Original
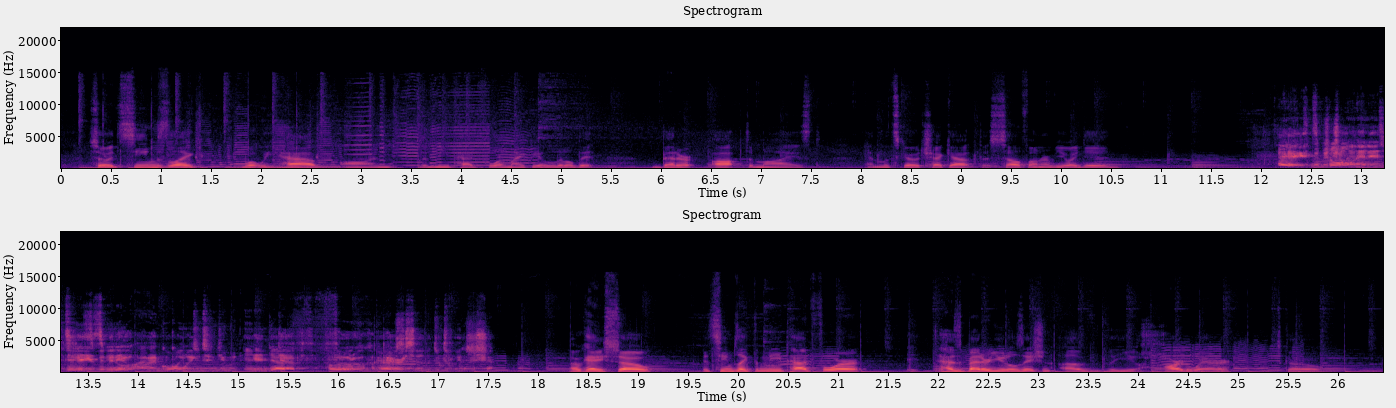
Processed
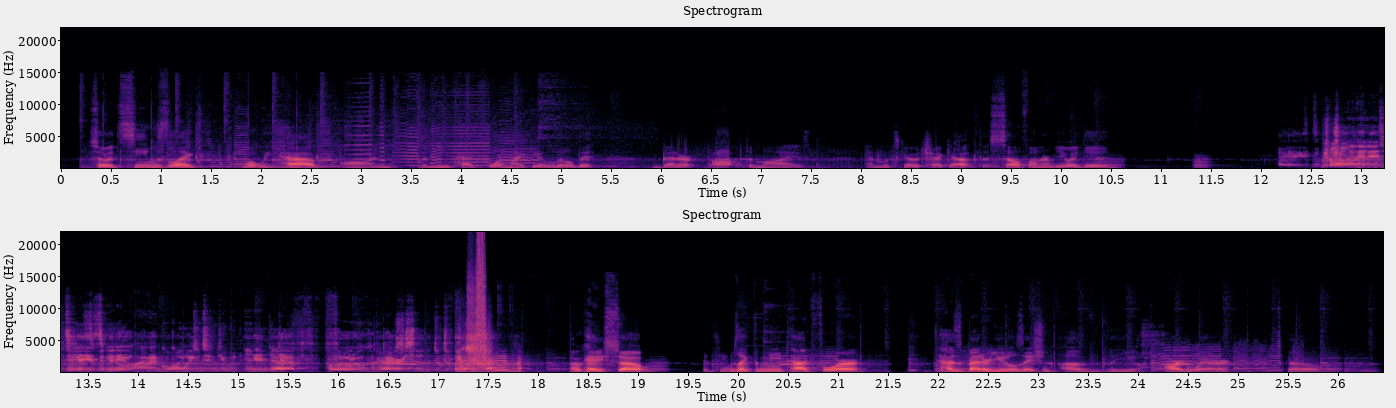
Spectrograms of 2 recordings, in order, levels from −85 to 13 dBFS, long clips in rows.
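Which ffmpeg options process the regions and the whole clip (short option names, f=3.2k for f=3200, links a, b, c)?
-filter_complex "[0:a]asettb=1/sr,asplit=3[a][b][c];[a]atrim=end=5.974[d];[b]atrim=start=5.97:end=8.99,asetpts=PTS-STARTPTS,afade=t=in:d=0.004:c=qsin,afade=t=out:st=3.016:d=0.004:c=qsin,lowpass=f=3.6k:w=0.5412,lowpass=f=3.6k:w=1.3066,acompressor=threshold=-33dB:ratio=2.5:attack=3.2:release=140:knee=1:detection=peak,asoftclip=type=hard:threshold=-28.5dB[e];[c]atrim=start=8.986[f];[d][e]acrossfade=d=0.004:c1=hsin:c2=qsin[g];[g][f]acrossfade=d=0.004:c1=qsin:c2=hsin,asettb=1/sr,asplit=3[h][i][j];[h]atrim=end=11.464[k];[i]atrim=start=11.46:end=12.61,asetpts=PTS-STARTPTS,afade=t=in:d=0.004:c=qsin,afade=t=out:st=1.146:d=0.004:c=qsin,equalizer=f=1.6k:t=o:w=0.43:g=-4,acompressor=threshold=-46dB:ratio=3:attack=3.2:release=140:knee=1:detection=peak,asuperstop=centerf=3700:order=8:qfactor=4.6[l];[j]atrim=start=12.606[m];[k][l]acrossfade=d=0.004:c1=hsin:c2=qsin[n];[n][m]acrossfade=d=0.004:c1=qsin:c2=hsin,asettb=1/sr,asplit=3[o][p][q];[o]atrim=end=17.174[r];[p]atrim=start=17.17:end=17.83,asetpts=PTS-STARTPTS,afade=t=in:d=0.004:c=qsin,afade=t=out:st=0.656:d=0.004:c=qsin,lowpass=11k,aeval=exprs='0.0944*sin(PI/2*5.01*val(0)/0.0944)':c=same[s];[q]atrim=start=17.826[t];[r][s]acrossfade=d=0.004:c1=hsin:c2=qsin[u];[u][t]acrossfade=d=0.004:c1=qsin:c2=hsin,asettb=1/sr,asplit=3[v][w][x];[v]atrim=end=19.024[y];[w]atrim=start=19.02:end=19.93,asetpts=PTS-STARTPTS,afade=t=in:d=0.004:c=qsin,afade=t=out:st=0.906:d=0.004:c=qsin,bandreject=f=50:t=h:w=6,bandreject=f=100:t=h:w=6,bandreject=f=150:t=h:w=6,bandreject=f=200:t=h:w=6,bandreject=f=250:t=h:w=6,bandreject=f=300:t=h:w=6,bandreject=f=350:t=h:w=6,acompressor=threshold=-38dB:ratio=2.5:attack=3.2:release=140:knee=1:detection=peak,lowpass=1.7k[z];[x]atrim=start=19.926[aa];[y][z]acrossfade=d=0.004:c1=hsin:c2=qsin[ab];[ab][aa]acrossfade=d=0.004:c1=qsin:c2=hsin,agate=range=-19dB:threshold=-47dB:ratio=16:detection=peak,highpass=230,equalizer=f=1.4k:w=3.5:g=13"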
